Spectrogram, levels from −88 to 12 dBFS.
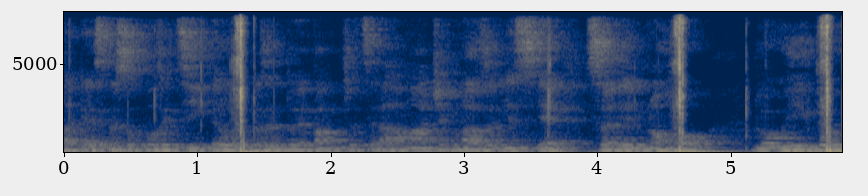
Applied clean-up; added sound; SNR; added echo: none; Fire; -4 dB; reverberation time 0.6 s.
